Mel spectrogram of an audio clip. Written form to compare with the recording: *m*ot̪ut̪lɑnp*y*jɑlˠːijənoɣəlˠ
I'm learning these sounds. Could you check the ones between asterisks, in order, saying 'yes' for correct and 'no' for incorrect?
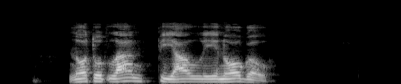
no, no

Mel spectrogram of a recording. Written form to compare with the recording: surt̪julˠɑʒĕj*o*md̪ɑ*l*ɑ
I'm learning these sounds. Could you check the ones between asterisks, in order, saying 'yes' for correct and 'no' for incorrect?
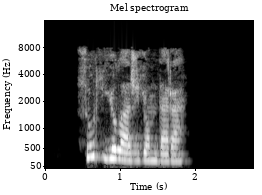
yes, no

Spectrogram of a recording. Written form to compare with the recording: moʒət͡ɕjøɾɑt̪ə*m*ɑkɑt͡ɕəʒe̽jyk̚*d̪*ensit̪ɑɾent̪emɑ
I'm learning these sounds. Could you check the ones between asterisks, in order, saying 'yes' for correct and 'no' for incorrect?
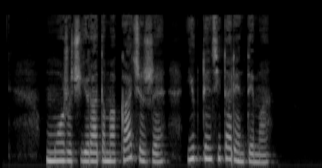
yes, no

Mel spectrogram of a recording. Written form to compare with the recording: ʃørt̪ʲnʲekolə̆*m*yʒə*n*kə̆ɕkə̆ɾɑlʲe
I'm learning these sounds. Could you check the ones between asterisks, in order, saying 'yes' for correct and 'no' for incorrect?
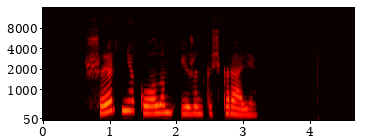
yes, yes

